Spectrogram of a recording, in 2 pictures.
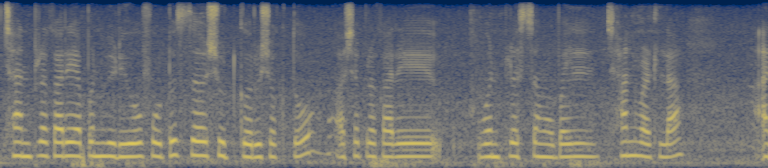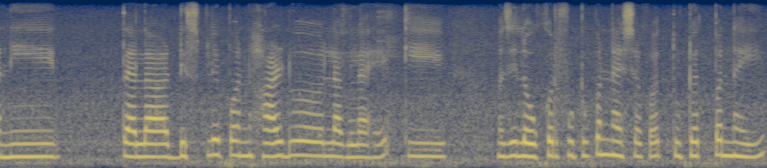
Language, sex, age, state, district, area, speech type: Marathi, female, 45-60, Maharashtra, Nagpur, urban, spontaneous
